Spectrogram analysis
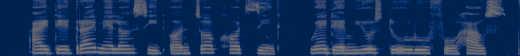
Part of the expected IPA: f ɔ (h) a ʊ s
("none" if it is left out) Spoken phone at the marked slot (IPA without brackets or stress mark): h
